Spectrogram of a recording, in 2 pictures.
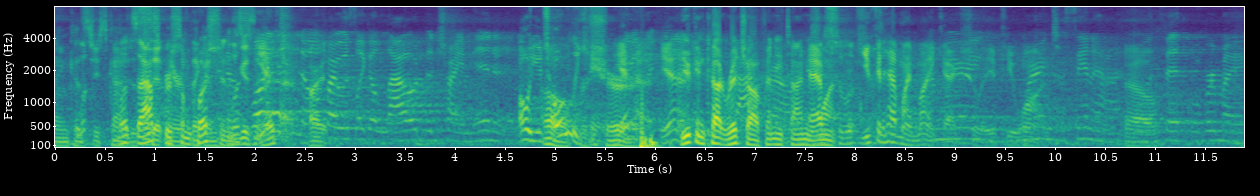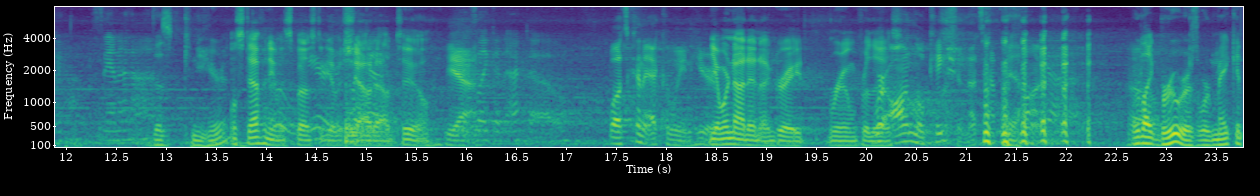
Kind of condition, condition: setting, busy venue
